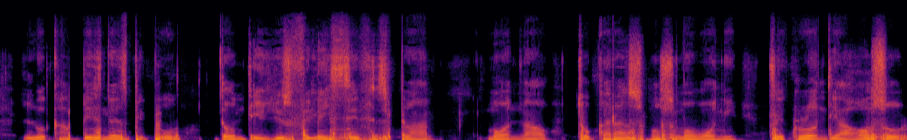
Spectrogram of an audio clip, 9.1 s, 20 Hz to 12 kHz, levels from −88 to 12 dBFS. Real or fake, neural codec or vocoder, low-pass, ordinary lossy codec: fake; codec, 44.1 kHz, 2.6 kbps, SNAC; 10.8 kHz; AAC, 64 kbps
